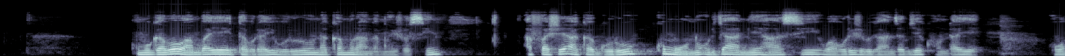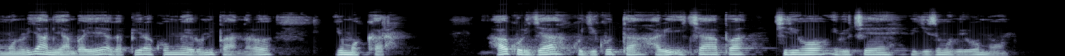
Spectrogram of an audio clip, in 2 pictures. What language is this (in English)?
Kinyarwanda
